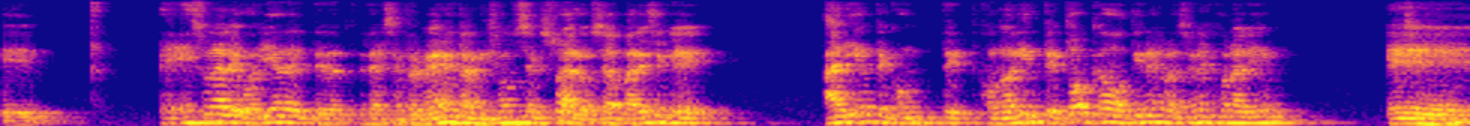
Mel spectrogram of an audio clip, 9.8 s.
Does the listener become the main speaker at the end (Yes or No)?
No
